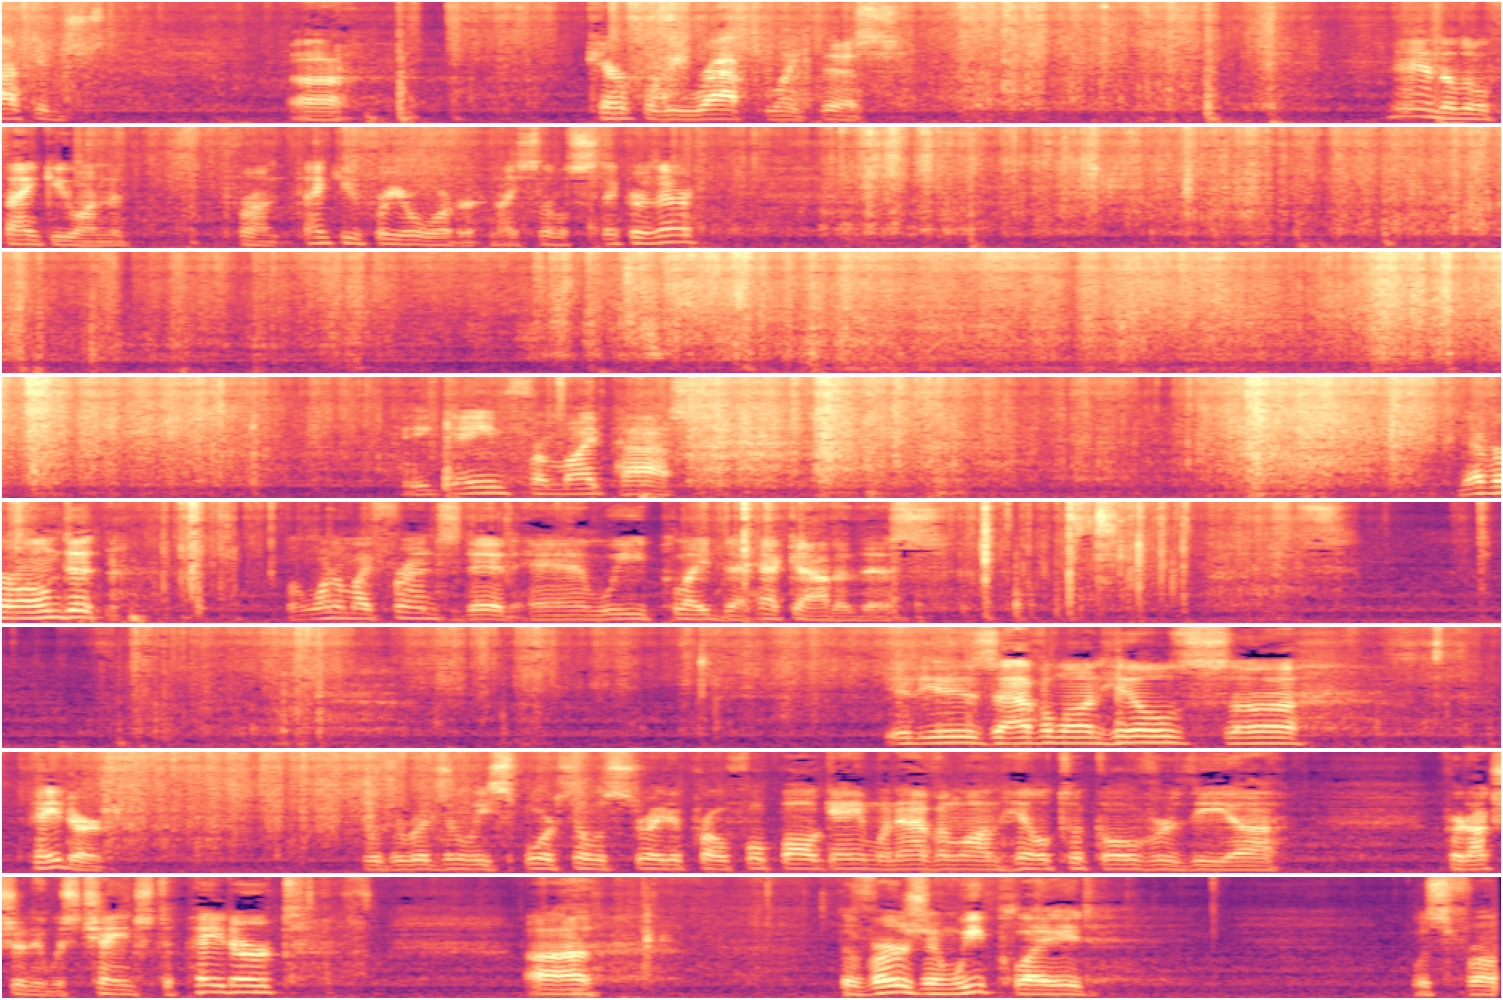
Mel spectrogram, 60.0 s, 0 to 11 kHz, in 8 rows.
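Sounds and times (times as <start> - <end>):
packing paper crinkling: 0.0 - 0.7, 2.2 - 32.6, 33.4 - 36.8, 38.0 - 42.8, 44.4 - 48.2
scissors cutting shrink wrap: 34.8 - 36.0.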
